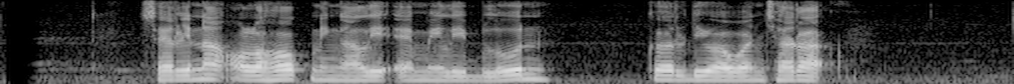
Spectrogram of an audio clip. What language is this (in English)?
Sundanese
